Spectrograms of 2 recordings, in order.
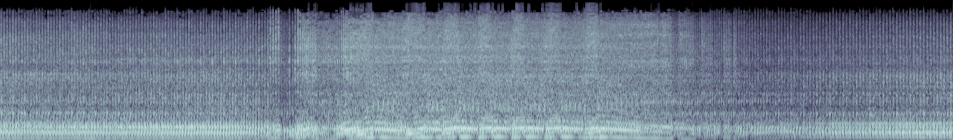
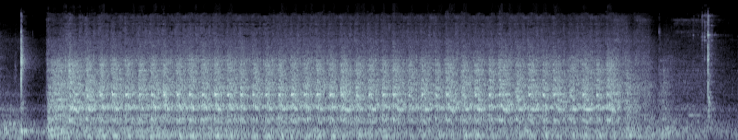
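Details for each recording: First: Willys Jeep engine after brass plug fix between cracks, early morning, fouled plug suspected earlier: loud steady idle, even low pulse, some revving, no misses; running normally, no radiator bubbles yet. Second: Willys Jeep engine after cracked block repair with brass plug, carburetor just filled with gas: about six seconds of even cranking, roughly four compression beats a second, never fires; won't start, a hole later found in the gas line.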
